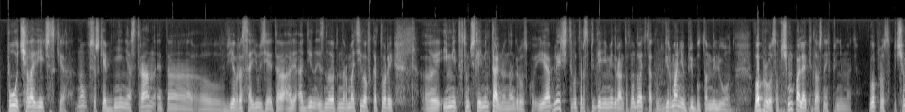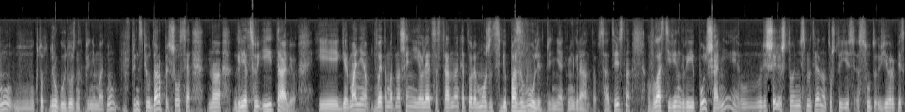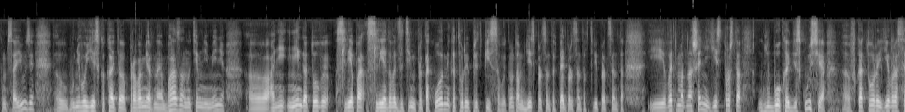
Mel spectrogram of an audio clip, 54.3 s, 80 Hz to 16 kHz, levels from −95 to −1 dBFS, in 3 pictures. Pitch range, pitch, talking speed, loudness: 115-145 Hz, 130 Hz, 140 wpm, -26 LUFS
